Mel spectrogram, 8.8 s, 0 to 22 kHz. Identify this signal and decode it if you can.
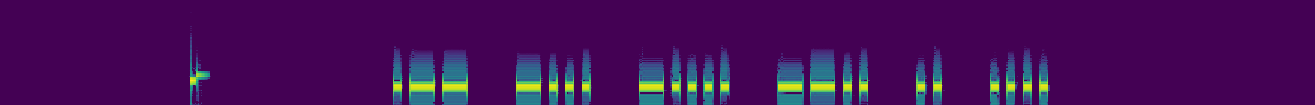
Morse code, heard as a keyed tone, about 22 wpm, spaced as for 16 wpm, 700 Hz. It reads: WB6ZIH
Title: USA Call Signs - 6 Characters - 2x Character Spacing - 22wpm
